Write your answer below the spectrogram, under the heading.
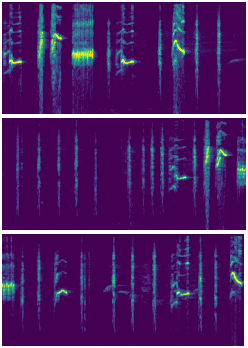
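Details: Greater green leafbird song: scattered sharp clicks and short, varied whistled phrases, some slurred and warbling, with brief pauses between bursts.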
